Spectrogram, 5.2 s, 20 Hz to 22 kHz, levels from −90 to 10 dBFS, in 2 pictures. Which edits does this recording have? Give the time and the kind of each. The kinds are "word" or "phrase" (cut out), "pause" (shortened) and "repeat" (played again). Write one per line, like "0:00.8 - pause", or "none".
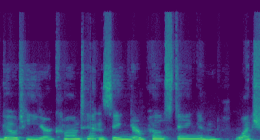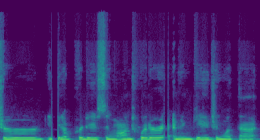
0:01.3 - word
0:02.3 - pause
